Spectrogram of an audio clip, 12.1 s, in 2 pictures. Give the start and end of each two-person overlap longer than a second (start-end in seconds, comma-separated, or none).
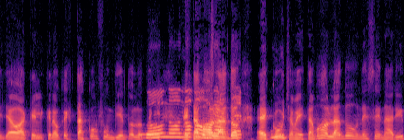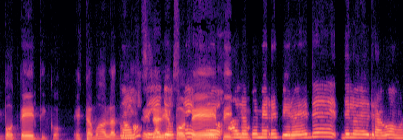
2.0-3.7, 7.8-9.9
